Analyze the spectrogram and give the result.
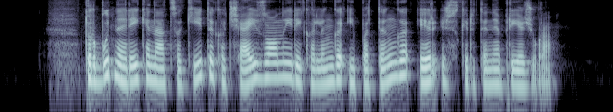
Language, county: Lithuanian, Alytus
